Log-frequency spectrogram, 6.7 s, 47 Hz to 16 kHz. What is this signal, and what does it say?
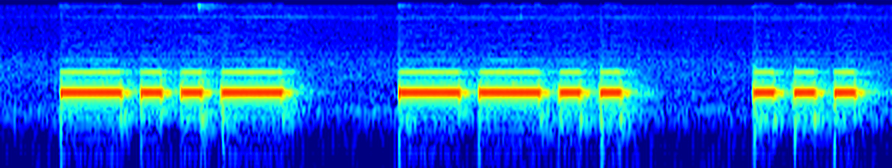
Morse code, heard as a keyed tone, about 8 wpm, 660 Hz. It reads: X Z S
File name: jh8cbh / 2025cw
